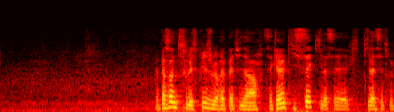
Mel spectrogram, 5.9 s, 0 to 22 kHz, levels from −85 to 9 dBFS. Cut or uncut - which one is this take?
cut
